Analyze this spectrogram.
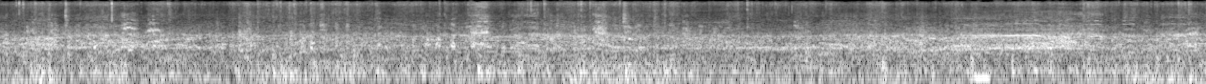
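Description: A large flock of white laying hens clucking and calling all at once in a continuous, dense din.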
